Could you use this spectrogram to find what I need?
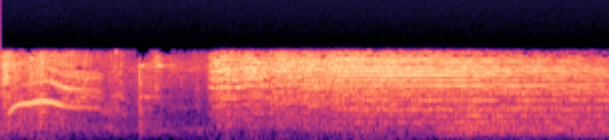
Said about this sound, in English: The jug. It's broken. The precious water is gone.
